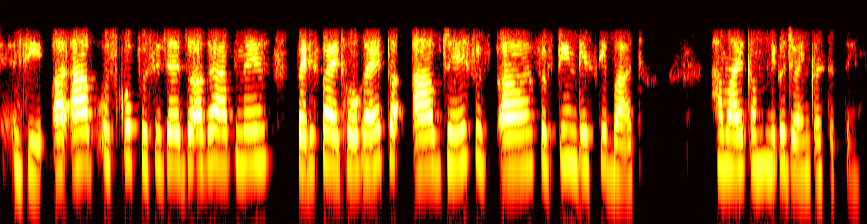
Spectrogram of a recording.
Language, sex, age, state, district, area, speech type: Urdu, female, 18-30, Delhi, North West Delhi, urban, conversation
